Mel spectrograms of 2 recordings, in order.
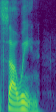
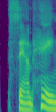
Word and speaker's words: Samhain: It's really an amalgamation of different cultural traditions, but the roots stretch back to an ancient Celtic festival called Samhain, a word that, by the way, is often pronounced Samhain because of the way it's spelled, but you're getting it straight from the source here.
